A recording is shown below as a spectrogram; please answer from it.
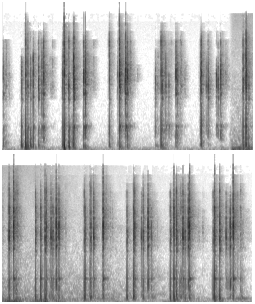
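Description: A small, hollow, empty orange plastic jack-o'-lantern bucket is tapped and scratched with long nails. Quick, bright, clicky taps come in tight bursts with short scratchy passages between them, and each tap dies away almost at once.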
